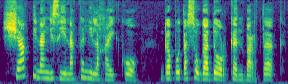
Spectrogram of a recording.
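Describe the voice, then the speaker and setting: A woman's voice: mid-range voice, moderate pace, no room sound, close to an everyday voice. A woman playing an indignant village woman in a radio drama, with an Ilocano accent.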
